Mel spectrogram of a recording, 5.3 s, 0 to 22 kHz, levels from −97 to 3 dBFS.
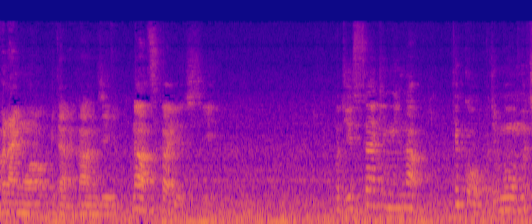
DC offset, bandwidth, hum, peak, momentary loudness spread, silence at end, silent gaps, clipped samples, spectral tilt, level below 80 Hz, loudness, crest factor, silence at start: under 0.1%; 15.5 kHz; none; -14 dBFS; 11 LU; 0 s; none; under 0.1%; -5.5 dB/octave; -40 dBFS; -33 LUFS; 18 dB; 0 s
